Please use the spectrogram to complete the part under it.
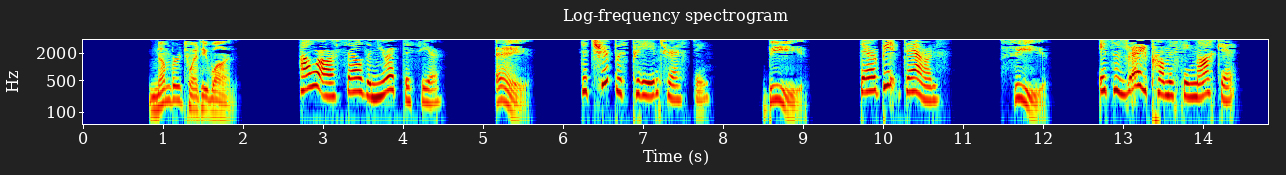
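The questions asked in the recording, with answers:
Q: How are our sales in Europe this year?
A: B: They're a bit down.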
